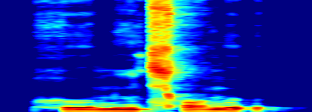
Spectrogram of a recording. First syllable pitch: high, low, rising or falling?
high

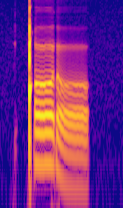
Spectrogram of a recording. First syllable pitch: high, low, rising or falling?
high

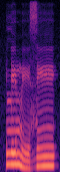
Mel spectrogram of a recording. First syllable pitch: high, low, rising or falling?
high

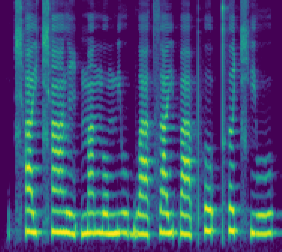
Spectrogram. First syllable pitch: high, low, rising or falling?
falling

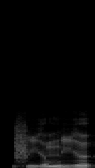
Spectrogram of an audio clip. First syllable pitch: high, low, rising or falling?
low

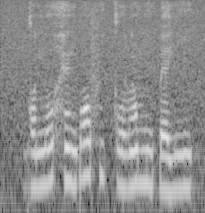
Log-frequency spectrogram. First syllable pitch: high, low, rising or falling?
low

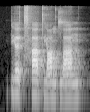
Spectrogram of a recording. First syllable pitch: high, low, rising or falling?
falling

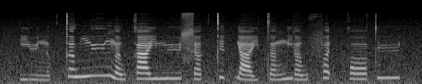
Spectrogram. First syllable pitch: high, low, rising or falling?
low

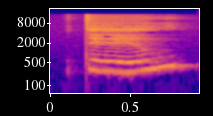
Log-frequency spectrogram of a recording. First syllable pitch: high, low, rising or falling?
rising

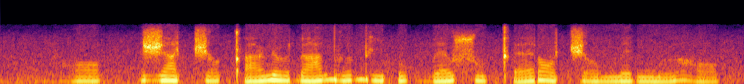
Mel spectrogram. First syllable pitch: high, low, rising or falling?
low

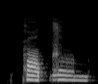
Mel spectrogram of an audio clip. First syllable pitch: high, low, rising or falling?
low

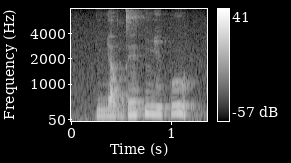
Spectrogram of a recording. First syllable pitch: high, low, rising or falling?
low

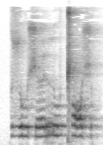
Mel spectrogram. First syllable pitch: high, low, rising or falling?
low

